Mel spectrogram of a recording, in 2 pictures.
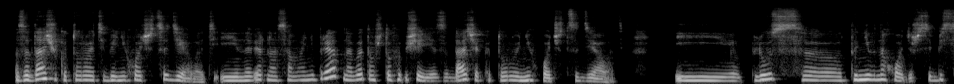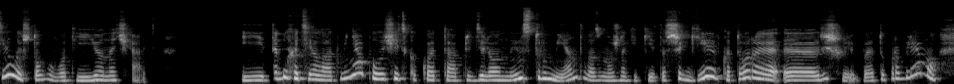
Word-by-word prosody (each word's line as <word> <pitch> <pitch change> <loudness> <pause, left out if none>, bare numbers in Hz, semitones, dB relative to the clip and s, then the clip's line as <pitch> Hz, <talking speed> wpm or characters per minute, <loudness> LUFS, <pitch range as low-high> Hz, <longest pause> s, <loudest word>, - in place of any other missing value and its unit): задачу, 235 +6 +3
которую 205 0 -3
тебе 190 0 -3
не 190 - -2
хочется 210 +3 -1
делать. 140 - -4
И, 175 0 +1
наверно, 190 +2 -1
самое 195 +2 -4
неприятное 225 - 0
в - - -5
этом, 225 -3 -1
что 210 +1 -4
вообще 210 -4 0
есть 160 +1 -5
задача, 195 +6 0
которую 190 0 -4
не 185 +2 +3
хочется 175 -1 -4
делать. 150 -7 -6 0.5
И 175 -2 +1
плюс, 225 +6 0
э, 190 -3 -2
ты 215 - +1
не 220 +1 +6
в 210 - 0
находишь 175 -9 -2
в - - +4
себе 190 +3 -6
силы, 350 - +3
чтобы 215 +1 -2
вот 180 +1 -6
её 180 +4 +1
начать. 200 0 -5 0.9
И 190 +1 0
ты 270 +8 -2
бы 330 - +5
хотела 235 -8 +3
от 195 - -8
меня 435 - +2
получить 260 0 +3
какой-то 205 -2 -3
определенный 195 +2 0
инструмент, 275 - +3
возможно, 185 -2 -3
какие-то 175 0 -8
шаги, 245 - +5
которые, 250 +1 +2
э, 195 +1 +3
решили 215 -7 0
бы 165 - -8
эту 180 +6 -6
проблему, 300 - -2
200 Hz, 165 wpm, -24 LUFS, 180-230 Hz, 0.9 s, не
